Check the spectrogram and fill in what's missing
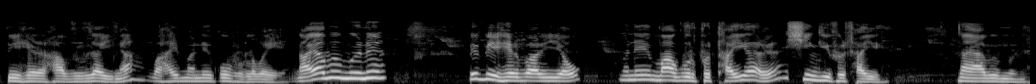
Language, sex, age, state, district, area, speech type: Bodo, male, 45-60, Assam, Chirang, rural, spontaneous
